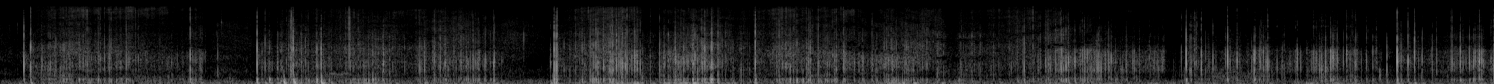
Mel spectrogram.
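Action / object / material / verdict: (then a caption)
scrape / croc-embossed patent leather bag / patent leather / none. Long nails scratch across the scales of a black, glossy croc-embossed patent leather clutch bag. The result is a dense, crackling scratching with frequent sharp, bright clicks over a steady low rumble, swelling and easing in waves.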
